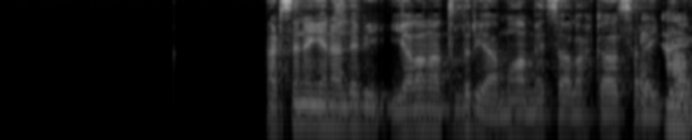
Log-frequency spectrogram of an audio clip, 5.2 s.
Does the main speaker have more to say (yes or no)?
no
